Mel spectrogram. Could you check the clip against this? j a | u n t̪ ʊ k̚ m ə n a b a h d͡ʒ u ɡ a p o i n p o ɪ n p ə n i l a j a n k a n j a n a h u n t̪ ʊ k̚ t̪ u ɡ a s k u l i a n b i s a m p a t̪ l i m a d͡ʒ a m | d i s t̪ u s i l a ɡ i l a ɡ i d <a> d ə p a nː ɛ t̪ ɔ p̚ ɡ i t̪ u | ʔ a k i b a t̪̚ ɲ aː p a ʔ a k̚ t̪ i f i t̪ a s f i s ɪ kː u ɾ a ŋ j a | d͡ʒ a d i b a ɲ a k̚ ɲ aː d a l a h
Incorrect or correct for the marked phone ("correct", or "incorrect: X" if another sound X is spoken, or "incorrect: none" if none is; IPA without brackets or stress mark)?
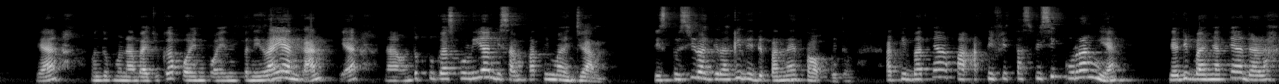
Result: incorrect: i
